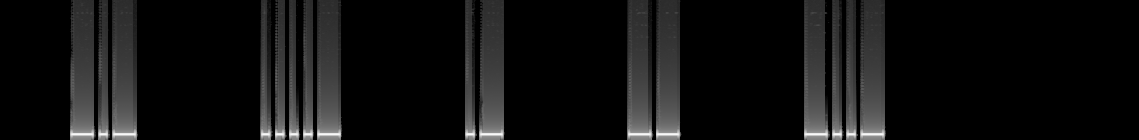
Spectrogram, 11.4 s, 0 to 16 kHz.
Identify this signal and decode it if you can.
Morse code, heard as a keyed tone, about 17 wpm, spaced as for 6 wpm, 700 Hz. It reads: K4AMX
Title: USA Call Signs - 5 Characters - 6x Character Spacing - 17wpm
